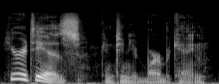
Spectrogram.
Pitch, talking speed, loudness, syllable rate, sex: 120 Hz, 135 wpm, -18 LUFS, 6.0 syllables/s, male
